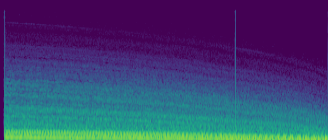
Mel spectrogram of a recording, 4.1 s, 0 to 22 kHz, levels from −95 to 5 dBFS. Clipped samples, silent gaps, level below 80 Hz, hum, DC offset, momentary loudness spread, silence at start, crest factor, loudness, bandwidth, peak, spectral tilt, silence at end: under 0.1%; none; -20 dBFS; none; under 0.1%; 5 LU; 0.05 s; 10 dB; -21 LUFS; 3.1 kHz; -6 dBFS; -11 dB/octave; 0 s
